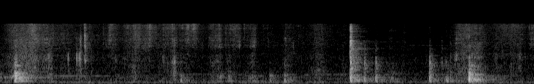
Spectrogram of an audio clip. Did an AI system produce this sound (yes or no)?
no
